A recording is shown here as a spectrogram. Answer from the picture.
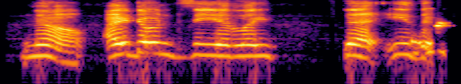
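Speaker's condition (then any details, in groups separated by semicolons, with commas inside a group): Cerebral palsy, spastic ataxic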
